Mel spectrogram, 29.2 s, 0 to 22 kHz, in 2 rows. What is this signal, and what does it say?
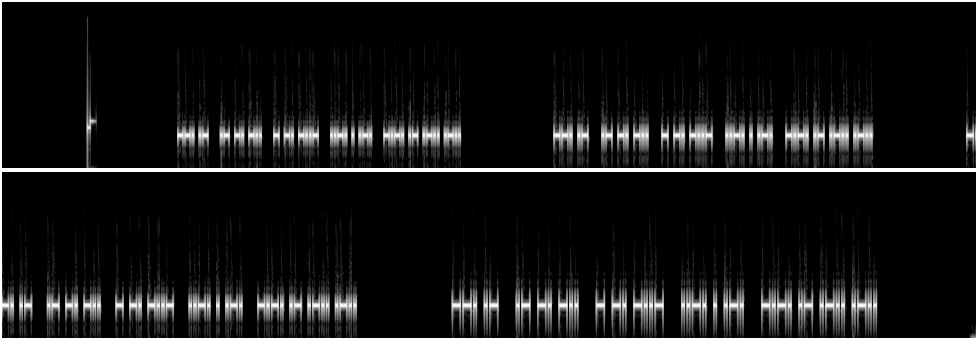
Morse code, heard as a keyed tone, about 40 wpm, 700 Hz. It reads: GA AND TNX FER CALL GA AND TNX FER CALL GA AND TNX FER CALL GA AND TNX FER CALL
